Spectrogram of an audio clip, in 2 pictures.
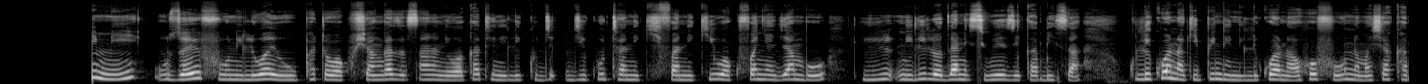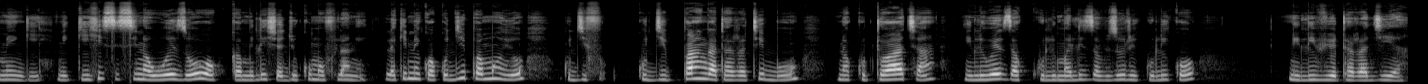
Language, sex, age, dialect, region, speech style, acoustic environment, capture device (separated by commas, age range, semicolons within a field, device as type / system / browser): Swahili, female, 18-24, Kenya - Nairobi Sheng-influenced, Kenya, happy, silence, mobile / Linux / Chrome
